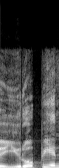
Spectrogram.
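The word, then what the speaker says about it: European: सबसे पहली बात तो देखिए, ये जो यूरोपियन है इसमें ई साइलेंट है।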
